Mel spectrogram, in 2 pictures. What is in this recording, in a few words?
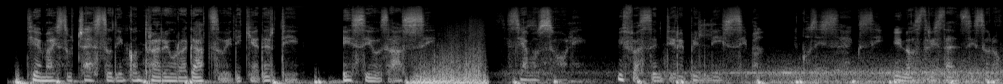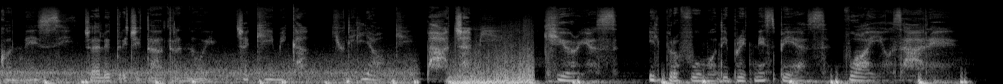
curious, ITALIAN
